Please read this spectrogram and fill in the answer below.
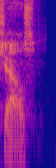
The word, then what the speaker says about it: Shows: Even though it's pronounced Shouse, I'm the most important person in here, and you're gonna do what I tell you to do.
